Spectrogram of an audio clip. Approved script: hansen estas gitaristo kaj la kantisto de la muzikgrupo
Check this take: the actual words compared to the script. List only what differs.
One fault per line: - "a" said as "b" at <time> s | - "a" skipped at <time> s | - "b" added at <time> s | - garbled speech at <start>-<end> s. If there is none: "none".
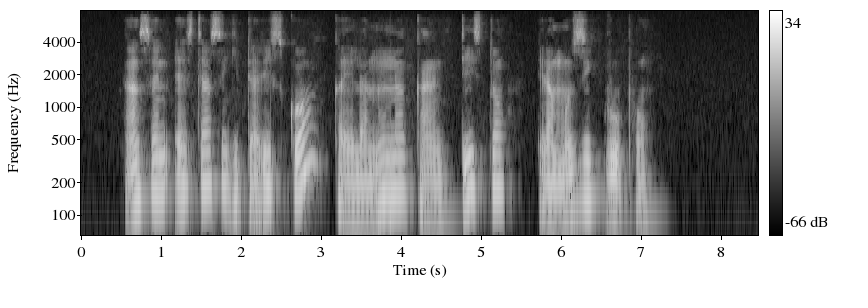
- "nuna" added at 3.7 s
